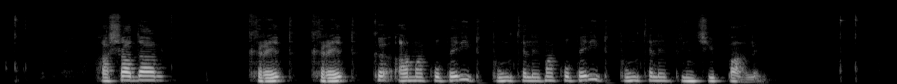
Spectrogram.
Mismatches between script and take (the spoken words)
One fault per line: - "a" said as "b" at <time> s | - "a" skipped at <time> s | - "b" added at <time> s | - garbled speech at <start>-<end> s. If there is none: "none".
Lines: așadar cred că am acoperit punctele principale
- "cred" added at 3.1 s
- "acoperit punctele" added at 5.5 s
